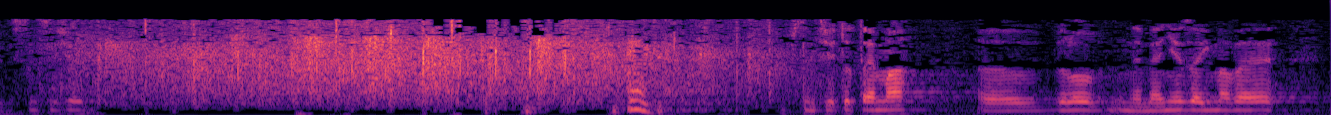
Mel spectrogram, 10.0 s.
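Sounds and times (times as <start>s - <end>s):
speech: 0.2s - 1.1s, 4.7s - 5.2s, 6.0s - 9.9s
audience applause: 0.4s - 6.3s.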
